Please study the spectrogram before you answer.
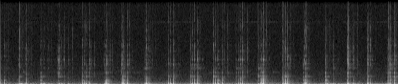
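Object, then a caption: Wooden cutting board. A large, flat, solid wooden cutting board held close to the microphone is tapped rapidly with fingertips and nails on its flat surface. The result is a quick, uneven run of short, dull, low knocks with almost no ring, each carrying a faint bright click from the nails.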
